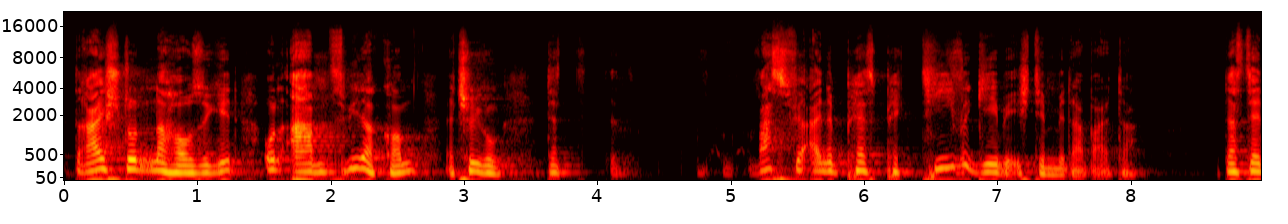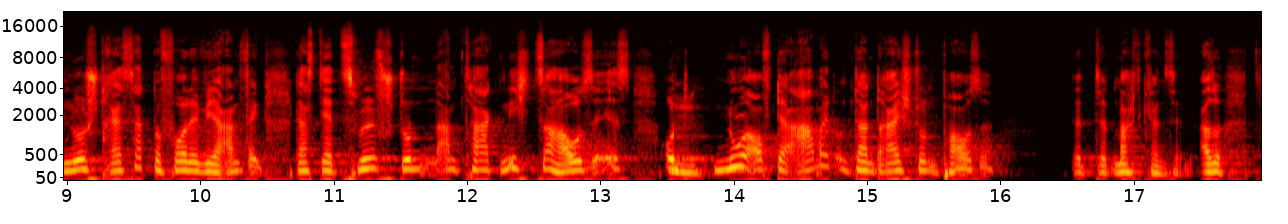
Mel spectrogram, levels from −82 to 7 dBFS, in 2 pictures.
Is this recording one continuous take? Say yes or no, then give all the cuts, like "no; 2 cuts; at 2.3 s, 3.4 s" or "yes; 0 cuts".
yes; 0 cuts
